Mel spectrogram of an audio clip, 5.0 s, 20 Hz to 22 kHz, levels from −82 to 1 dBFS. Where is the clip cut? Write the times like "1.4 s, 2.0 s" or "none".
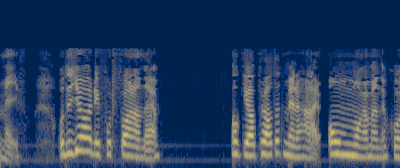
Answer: none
